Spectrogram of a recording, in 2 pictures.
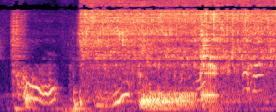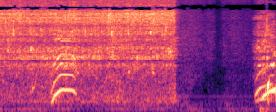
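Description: Shower water sprays and hisses through a small speaker.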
